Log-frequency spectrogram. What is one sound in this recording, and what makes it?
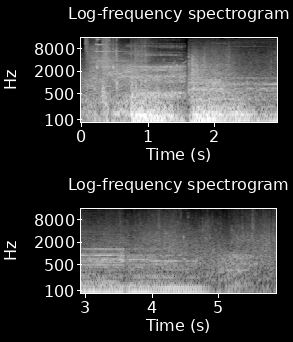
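Game spell effects whoosh and rumble loudly.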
